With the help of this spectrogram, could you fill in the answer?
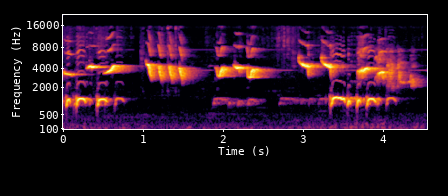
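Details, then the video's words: Lure song of a local Javanese zebra dove, loud and long-breathed, meant to make silent doves reply. Stuttering low cooing notes and held tones alternate with prominent high whistled chirps from other birds. "Pancingan Ampuh Pendongkrak Perkutut Bisu🔇 Malas Bunyi🔊 Bikin Rame"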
